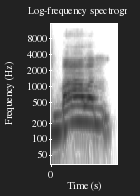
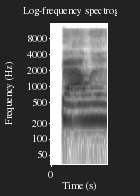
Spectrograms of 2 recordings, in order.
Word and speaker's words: Ballin: Let me hear from, is it Miss Ballum? How do I pronounce it? Ballin is like B, is like Allen with a B.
